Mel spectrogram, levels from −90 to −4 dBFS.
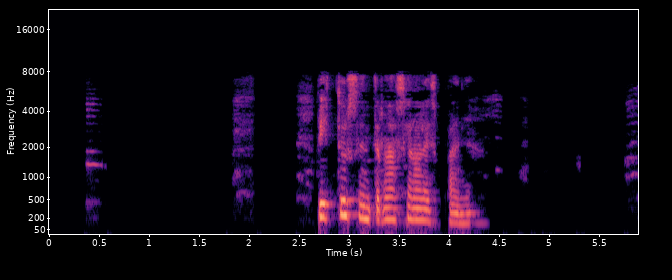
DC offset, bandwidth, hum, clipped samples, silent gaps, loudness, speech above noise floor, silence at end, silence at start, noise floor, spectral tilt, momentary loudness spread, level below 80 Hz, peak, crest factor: under 0.1%; 8.2 kHz; none; under 0.1%; 0.64-1.77 s, 2.13-2.47 s, 4.59-4.69 s, 4.88-4.93 s, 5.07-5.27 s, 5.36-5.75 s; -28 LUFS; over 62 dB; 0.05 s; 0.4 s; under -90 dBFS; -4 dB/octave; 23 LU; -72 dBFS; -10 dBFS; 22 dB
